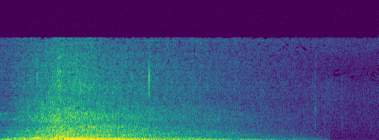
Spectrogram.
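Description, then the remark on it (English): A loud car engine revs hard for a couple of seconds in the street below, a deep rumbling roar that swells early and then fades before cutting off abruptly, heard alone without voices. “Loud enough to tense them both up an annoyingly loud rev of an engine down below in their street.”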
